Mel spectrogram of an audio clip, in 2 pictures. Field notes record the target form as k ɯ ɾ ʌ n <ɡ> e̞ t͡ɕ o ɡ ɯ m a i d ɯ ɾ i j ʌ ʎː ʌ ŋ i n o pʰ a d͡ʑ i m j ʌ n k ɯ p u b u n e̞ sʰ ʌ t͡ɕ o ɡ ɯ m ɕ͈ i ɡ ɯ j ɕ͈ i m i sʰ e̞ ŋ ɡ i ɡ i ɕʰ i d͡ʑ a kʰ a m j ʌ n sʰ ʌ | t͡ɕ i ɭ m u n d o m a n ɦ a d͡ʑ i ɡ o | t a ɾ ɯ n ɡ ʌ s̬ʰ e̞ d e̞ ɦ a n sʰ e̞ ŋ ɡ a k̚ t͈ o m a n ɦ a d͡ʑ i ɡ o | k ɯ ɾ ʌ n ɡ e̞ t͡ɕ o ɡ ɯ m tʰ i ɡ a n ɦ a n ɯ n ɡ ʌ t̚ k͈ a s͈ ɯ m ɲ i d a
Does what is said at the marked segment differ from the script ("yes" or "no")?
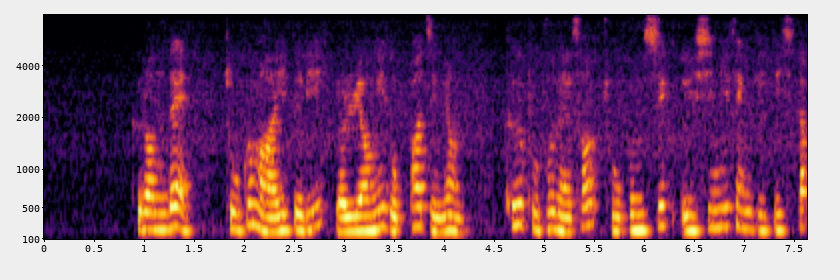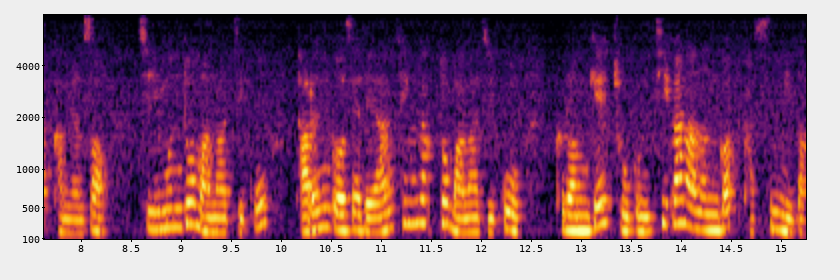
yes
